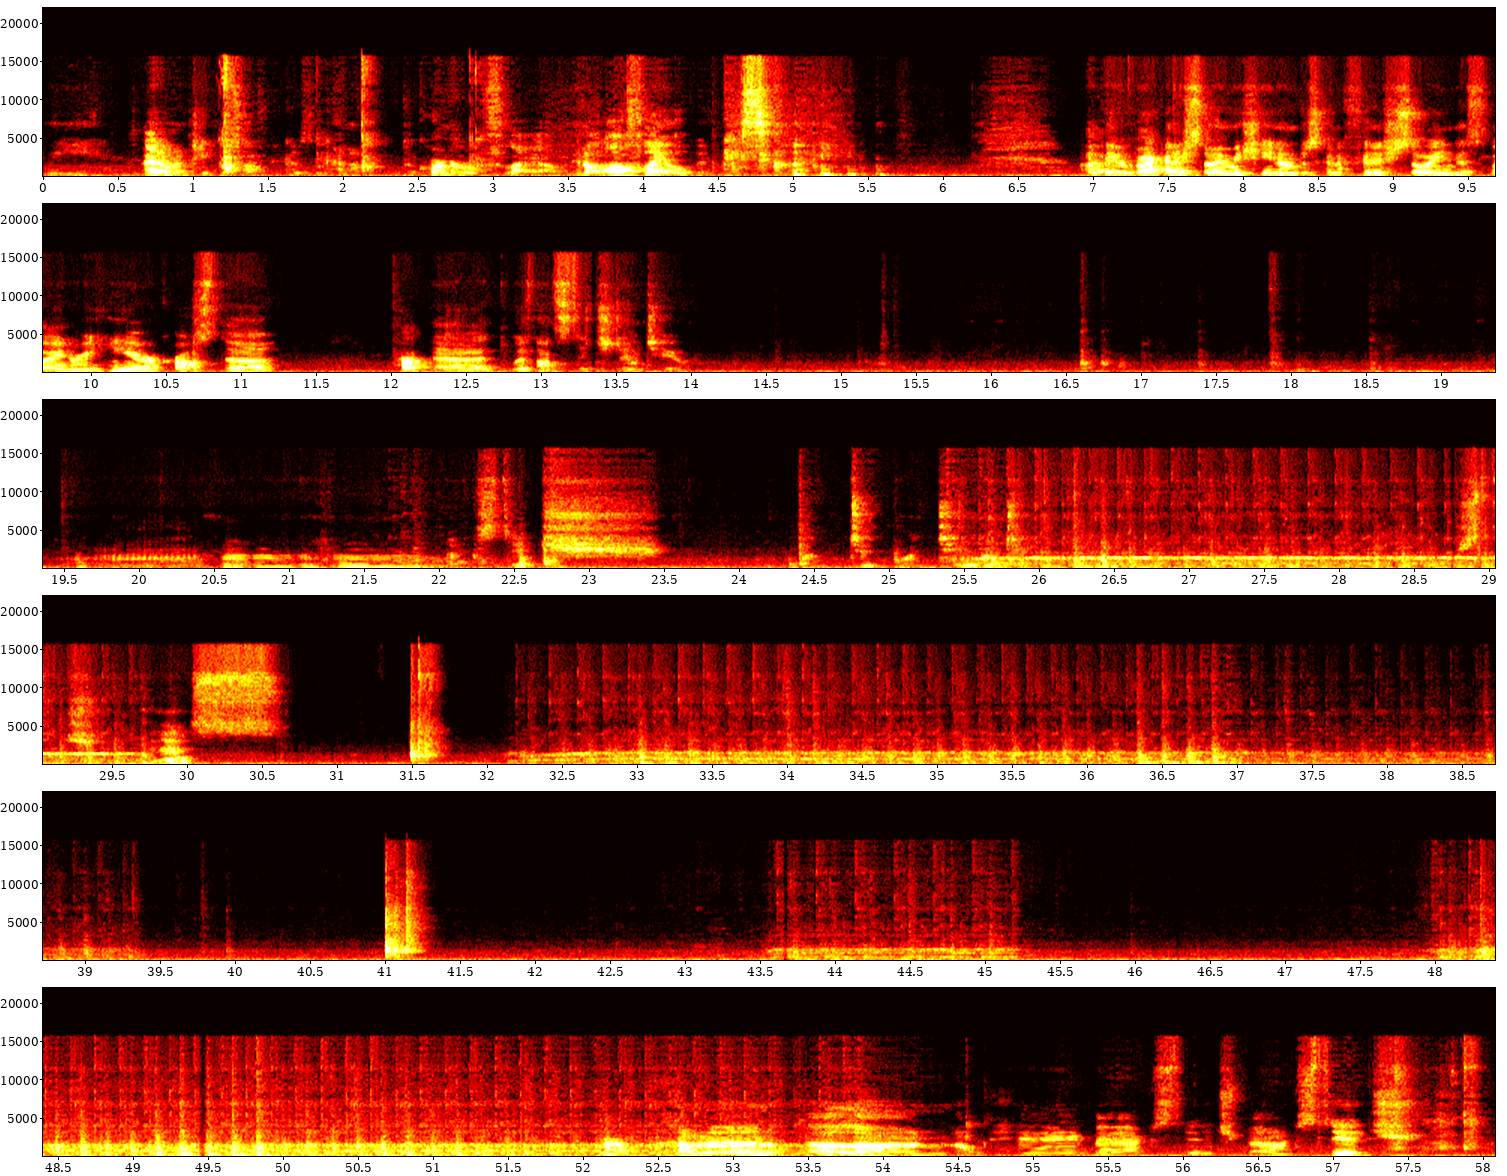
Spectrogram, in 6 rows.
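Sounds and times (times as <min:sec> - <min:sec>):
sewing machine stitching: 0:25.0 - 0:29.8, 0:32.2 - 0:39.4, 0:43.6 - 0:45.3, 0:47.9 - 0:53.5.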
